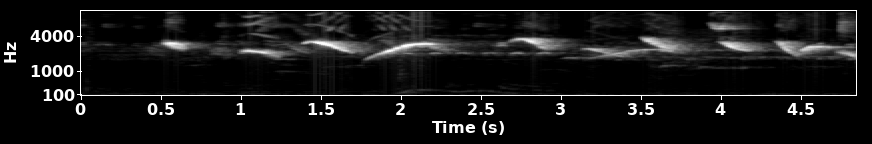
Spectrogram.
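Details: Green-winged saltator delivering a string of loud rising and falling whistled notes, about two per second, with a faint low warbling sound beneath mid-way.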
